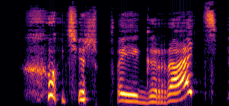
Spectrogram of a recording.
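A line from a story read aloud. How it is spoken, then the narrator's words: Laughing chuckle. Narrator (Russian): Елена хохотнула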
